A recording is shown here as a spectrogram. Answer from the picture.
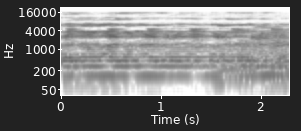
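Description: A mantra being chanted: one voice holding a long, steady note that steps up in pitch near the end.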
